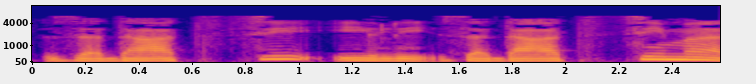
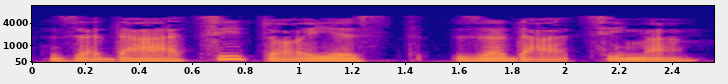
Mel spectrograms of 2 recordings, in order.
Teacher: Treba obratiti pažnju i na oblike množine ove imenice u kojima se gubi suglasnik t ispred glasa c, koji je slivenica glasova t i s · Shown in: second take · pa od zadatci ili zadatcima dobijamo ispravni oblik zadaci, to jest zadacima.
